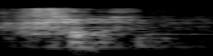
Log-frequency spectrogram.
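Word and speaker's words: חית: But one of them is a Het, and it's pronounced Heh.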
